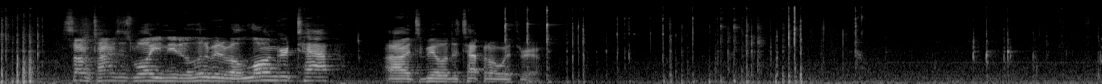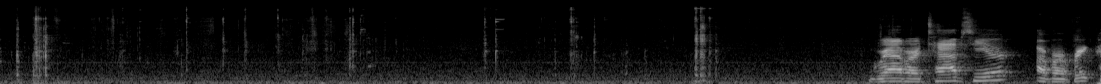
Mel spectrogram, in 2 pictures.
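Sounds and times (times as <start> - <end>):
hammer tapping metal punch: 5.0 - 8.0.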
